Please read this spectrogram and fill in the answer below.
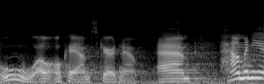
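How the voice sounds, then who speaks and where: Talking at a moderate pace with an Irish accent, a man's voice sits fairly high. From Ireland. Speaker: mobile software developer, conference speaker. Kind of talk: tech talk presentation. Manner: casual, many filler words.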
